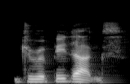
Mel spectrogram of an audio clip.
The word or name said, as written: droopy dugs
